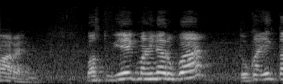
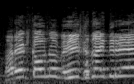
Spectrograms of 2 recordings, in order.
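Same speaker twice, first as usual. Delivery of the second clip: beggar's call; 6 semitones higher than usual. Acted. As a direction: call out to passers-by for alms. Husband calls out begging for alms. (भिखारी जैसी ऊँची पुकार)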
